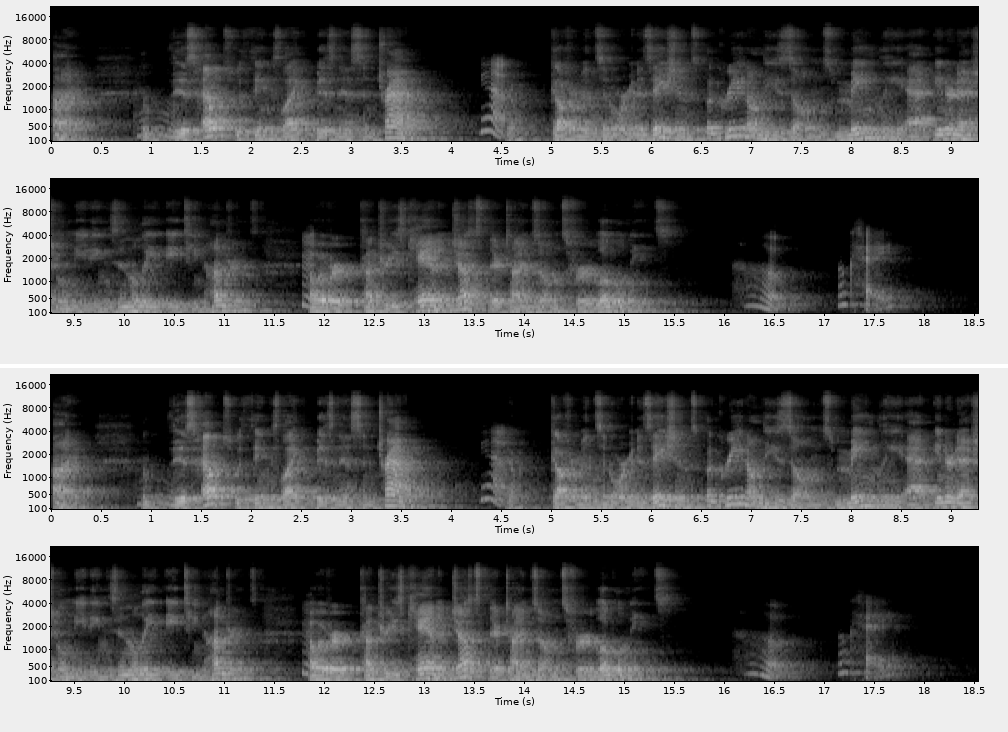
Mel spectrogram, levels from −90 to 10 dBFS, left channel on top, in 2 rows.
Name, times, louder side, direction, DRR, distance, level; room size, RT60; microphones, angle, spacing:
voice 1, 0.0-3.7 4.5-4.6 5.0-11.2 11.8-15.4, equal, 20° right, 1 dB, 1.2 m, -29 dB
voice 2, 0.8-1.3 4.3-4.6 11.8-11.9 16.1-16.7 17.1-17.7, left 2 dB, 40° left, 7 dB, 0.7 m, -41 dB
14.5 x 7.0 x 3.4 m, 1.1 s
head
